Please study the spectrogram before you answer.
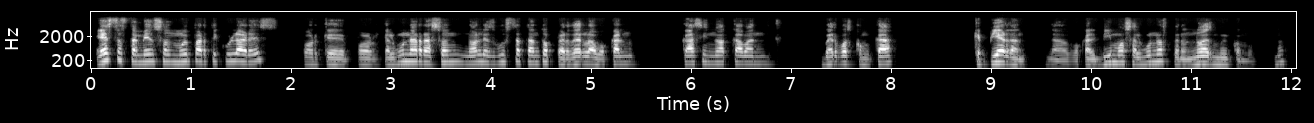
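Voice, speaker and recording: A man's voice: a little high, normal speed, darkish tone, no room sound. Dry-voiced man lecturing. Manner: explanatory, thinks aloud, frequent tag questions. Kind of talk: recorded lecture.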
